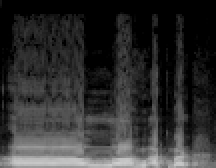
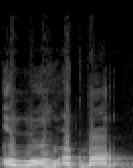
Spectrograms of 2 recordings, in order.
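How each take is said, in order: First: The opening vowel of Allahu is drawn out long. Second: The opening vowel of Allahu is short. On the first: It asks whether God is the greatest. The speaker calls it wrong. "apakah Gusti Allah itu Maha Besar?" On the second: It states that God is the greatest. The speaker calls it right. "Allah Maha Besar"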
